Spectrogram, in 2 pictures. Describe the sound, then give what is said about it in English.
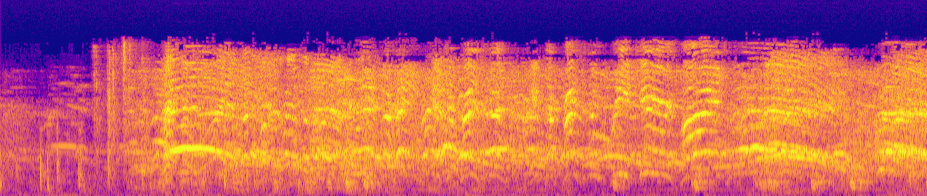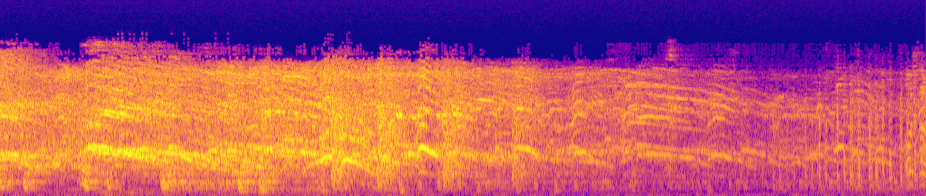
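A large, happy crowd in Dodge City cheers and hollers together at night in a loud, unbroken roar of overlapping voices that holds steady for about twenty seconds before easing slightly at the end. “Everybody in Dodge City's just happy, that's all.”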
